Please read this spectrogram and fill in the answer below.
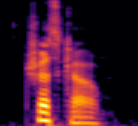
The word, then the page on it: Trescowe: English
